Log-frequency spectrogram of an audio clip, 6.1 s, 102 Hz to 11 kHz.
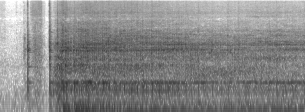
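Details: Polaris Trail Boss 250 4x4 ATV, exhaust still cold, fuel on reserve; fires after a couple of pulls into a steady but uneven buzzing idle that sags slightly; rough cold idle, cause not confirmed.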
